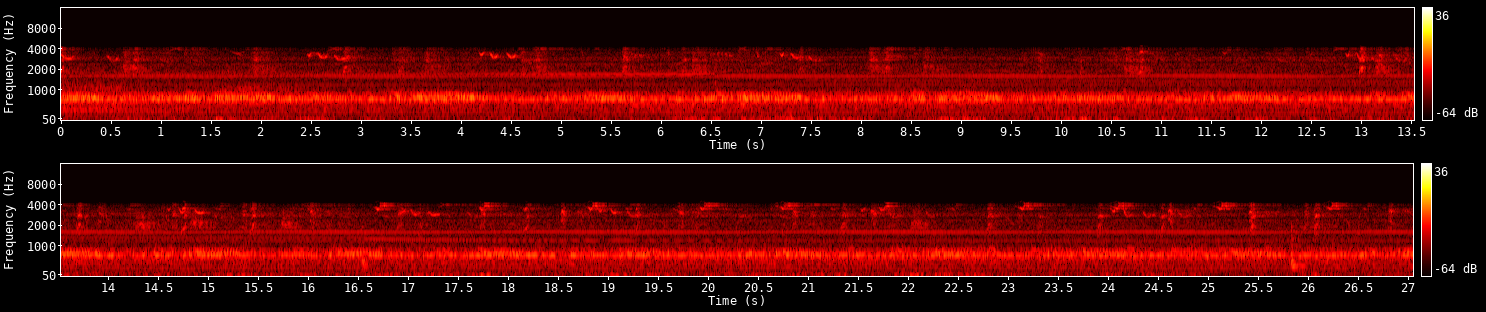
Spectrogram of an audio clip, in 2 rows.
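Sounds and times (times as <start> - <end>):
small birds chirping: 0.0 - 27.0
steady hum: 0.0 - 27.0.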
